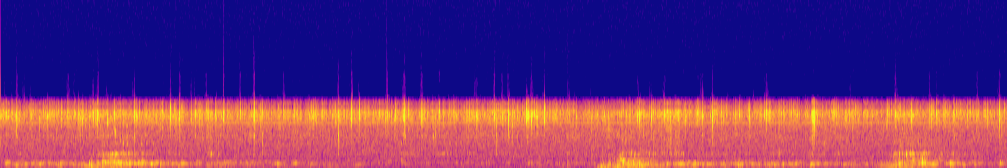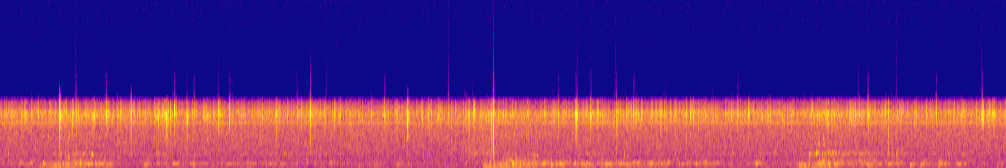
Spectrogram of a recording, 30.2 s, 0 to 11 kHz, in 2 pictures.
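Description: Scuba regulator exhaust bubbles gurgling out in a burst with each exhale of the diver, about every 5 to 8 seconds. Under them runs a steady fine crackle of underwater clicks.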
